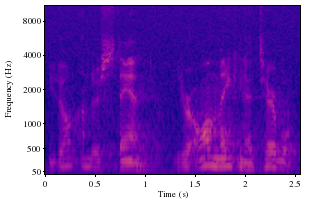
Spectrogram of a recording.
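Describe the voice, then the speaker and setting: A man in a staged reading playing a humble, earnest follower of Christ from Nazareth, modest and measured. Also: medium pitch, a bit bright, lightly acted. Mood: confused, insistent. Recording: hissy, clearly noisy recording.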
